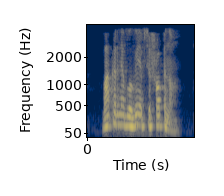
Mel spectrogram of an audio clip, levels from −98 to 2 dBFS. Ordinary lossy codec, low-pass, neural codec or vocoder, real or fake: MP3, 24 kbps; 3.6 kHz; none; real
